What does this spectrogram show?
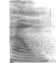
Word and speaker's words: pão: So in that case, it would be called pão. It's got this quality to it. It's not an a, it's an like an unk, right?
